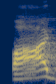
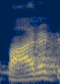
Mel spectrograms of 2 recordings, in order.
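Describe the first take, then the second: First: The r sound is silent, only a long vowel. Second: The r sound is clearly pronounced. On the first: The speaker calls it right. "इसका उच्चारण र नहीं होकर अ" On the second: The speaker calls it wrong. "इसको पार्ट नहीं बोलते हैं"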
